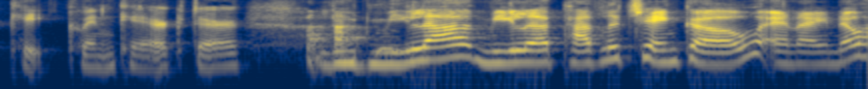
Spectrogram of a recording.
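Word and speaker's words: Pavlichenko: I love that you brought up the word propaganda because that's a great segue into my favorite Kate Quinn character, Ludma, Mila Pavlchenko, and I know how to say it because Saskia Marll is fantastic.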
